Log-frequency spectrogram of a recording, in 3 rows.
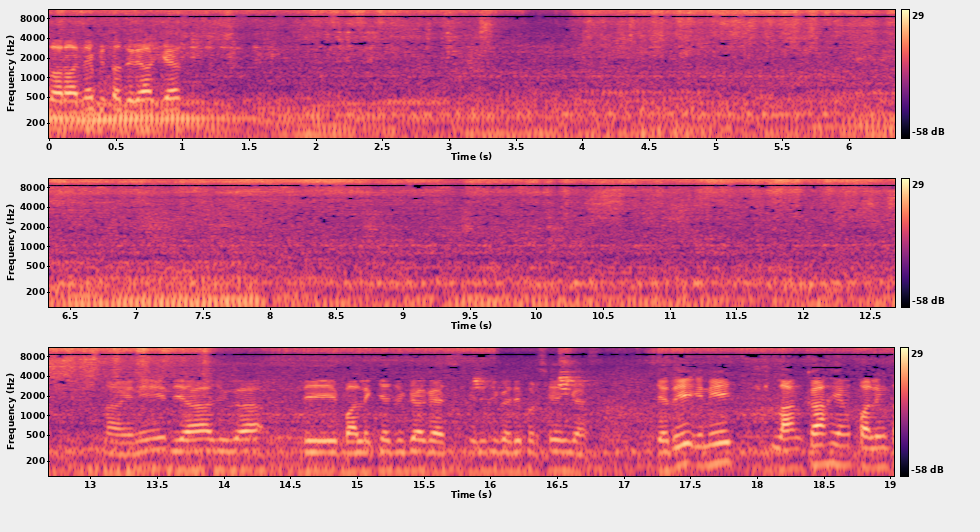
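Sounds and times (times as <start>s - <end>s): aerosol spray hissing: 0.0s - 19.0s.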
